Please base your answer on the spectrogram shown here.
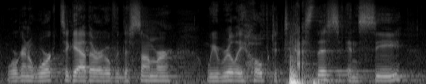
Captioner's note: none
